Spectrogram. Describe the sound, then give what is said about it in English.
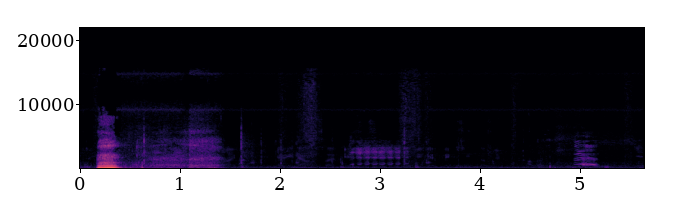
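A blue sheep bleats loudly and briefly near the start, followed by a couple of fainter, shorter bleating calls over quiet background noise. “I've got a blue sheep in here already.”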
